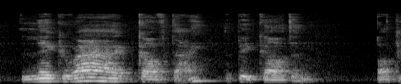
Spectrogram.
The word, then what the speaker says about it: grandes: as several grandes maisons, and they are always pronounced grand in the Norman French style, rather than grade as in standard French.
